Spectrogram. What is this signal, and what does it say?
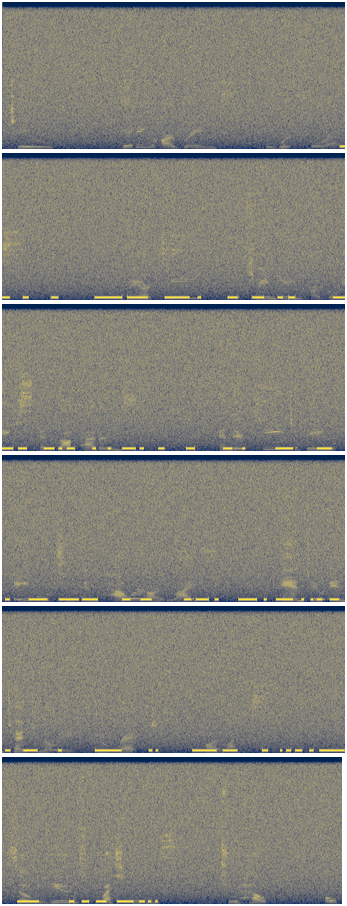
Beeps of irregular length, with speech in English. There is no code.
